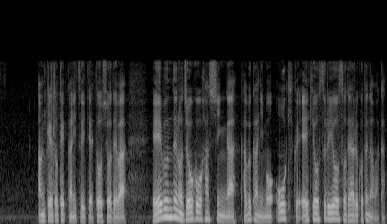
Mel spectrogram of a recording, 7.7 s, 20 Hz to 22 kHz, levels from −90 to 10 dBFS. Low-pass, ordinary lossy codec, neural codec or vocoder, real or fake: 7.2 kHz; none; none; real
